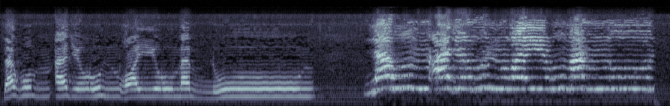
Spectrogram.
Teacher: यहां तनवीन के बाद गाइन है, यहां इजहार हल्की होगा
